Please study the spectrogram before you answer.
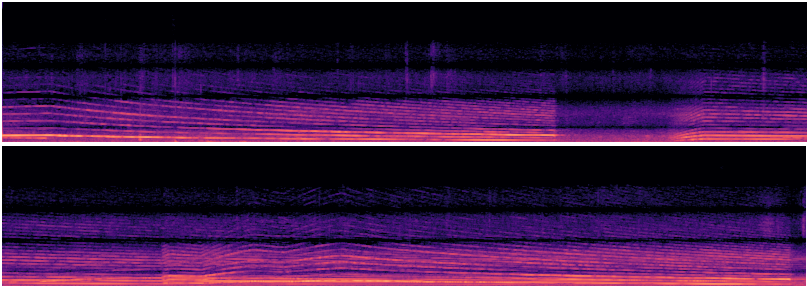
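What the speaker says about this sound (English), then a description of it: "They love hearing those sirens go off and those flashing lights." Emergency vehicle sirens wail loudly at a St. Patrick's Day parade in Maple Lake, several sirens sweeping up and down and overlapping, with a short break midway before they start up again.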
